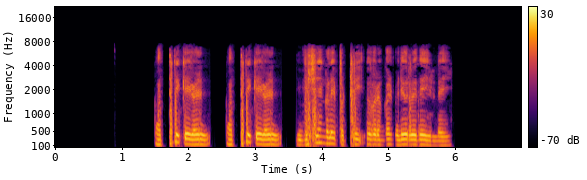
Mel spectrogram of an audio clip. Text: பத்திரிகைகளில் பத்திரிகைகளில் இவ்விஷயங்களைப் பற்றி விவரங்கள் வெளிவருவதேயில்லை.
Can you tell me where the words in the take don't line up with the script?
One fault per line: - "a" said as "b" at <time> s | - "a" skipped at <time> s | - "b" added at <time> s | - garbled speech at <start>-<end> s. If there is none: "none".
none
